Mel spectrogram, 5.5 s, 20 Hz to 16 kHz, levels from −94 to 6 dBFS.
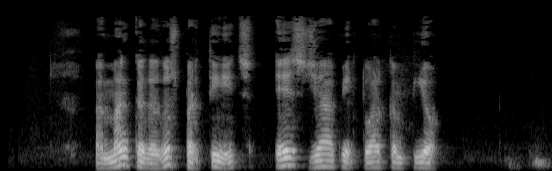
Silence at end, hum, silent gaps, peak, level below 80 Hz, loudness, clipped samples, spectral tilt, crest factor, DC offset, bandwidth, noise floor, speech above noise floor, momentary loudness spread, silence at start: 0.1 s; none; none; -8 dBFS; -72 dBFS; -26 LUFS; under 0.1%; -5.5 dB/octave; 18 dB; under 0.1%; 11 kHz; -77 dBFS; 51 dB; 8 LU; 0.95 s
